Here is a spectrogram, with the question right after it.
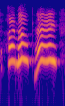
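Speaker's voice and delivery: very high, slow fake-bright reassurance; forced okay. Crying in public and telling strangers, high and fake-bright. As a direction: pretend you're fine while crying. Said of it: "you're like".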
